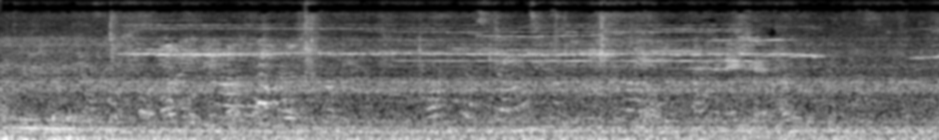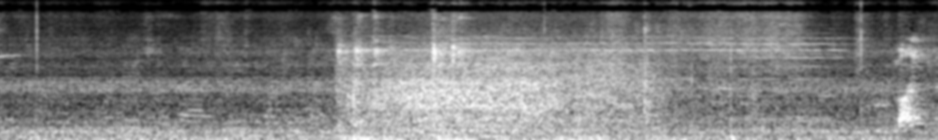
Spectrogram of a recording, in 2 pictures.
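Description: A steady low rumble of a London Underground District line train in motion, rising to a louder roar near the end, with people talking over it.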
